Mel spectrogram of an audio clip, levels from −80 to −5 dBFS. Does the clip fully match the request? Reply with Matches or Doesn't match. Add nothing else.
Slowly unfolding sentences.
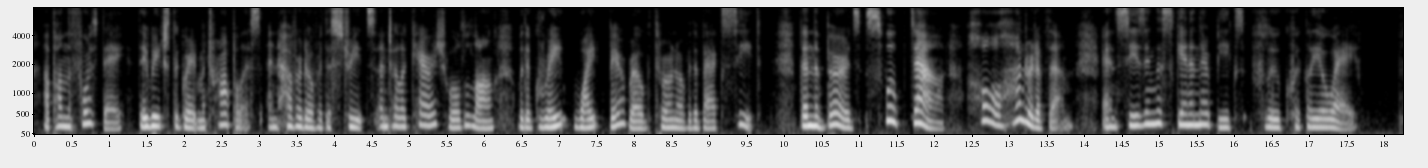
Doesn't match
